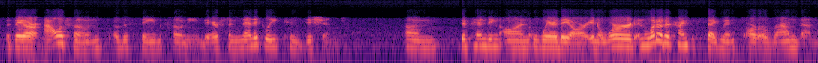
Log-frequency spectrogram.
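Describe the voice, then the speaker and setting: The webinar instructor is a young adult woman whose fairly low voice carries a breathy edge. Her online lecture goes step by step with plenty of "um" fillers, heard over tinny, lo-fi sound.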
